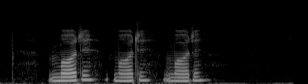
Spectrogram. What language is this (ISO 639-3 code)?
dan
